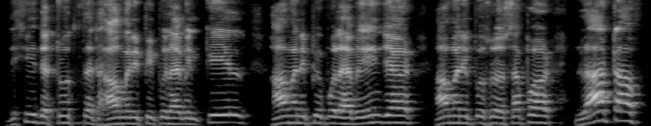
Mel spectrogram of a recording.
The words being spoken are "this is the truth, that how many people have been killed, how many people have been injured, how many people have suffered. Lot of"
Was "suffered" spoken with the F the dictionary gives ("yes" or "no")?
no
